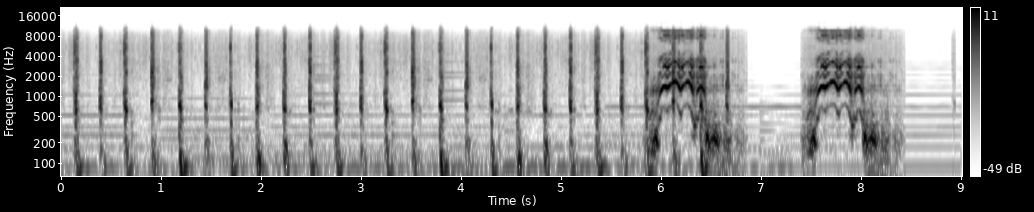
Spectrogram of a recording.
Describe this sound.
A horse quickly clop clips before letting out a neigh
